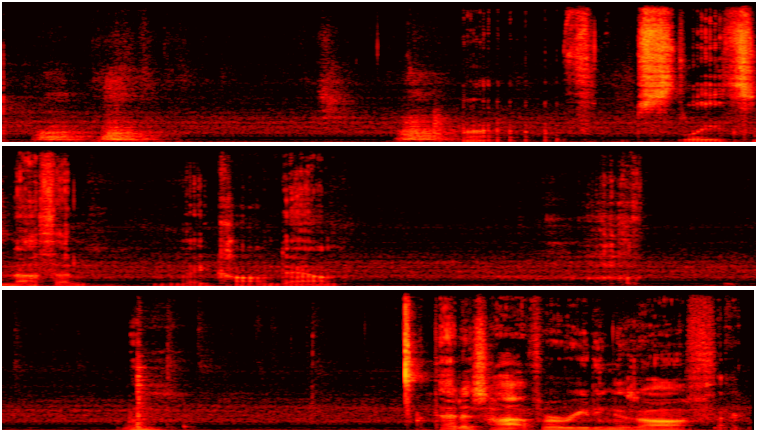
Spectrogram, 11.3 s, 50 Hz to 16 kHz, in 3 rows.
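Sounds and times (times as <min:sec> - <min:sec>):
dogs barking: 0:00.0 - 0:01.0, 0:02.0 - 0:02.6
low hum: 0:00.0 - 0:11.2
speech: 0:03.2 - 0:05.6, 0:08.2 - 0:08.6, 0:09.8 - 0:11.2.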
